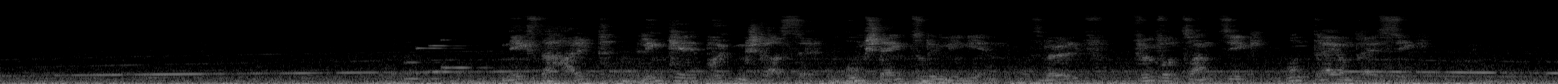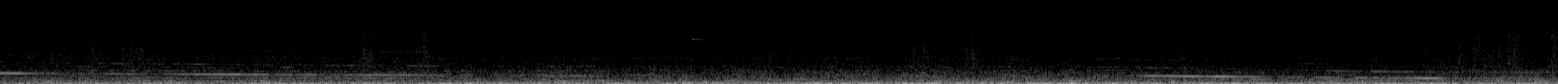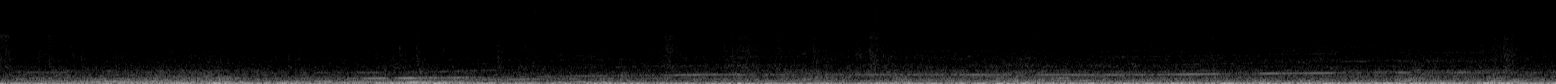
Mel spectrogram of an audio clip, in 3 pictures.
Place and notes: Linz, Harbach, Tram - tram ride
tram ride on line 1 towards University
(Sony PCM D50, OKM2)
